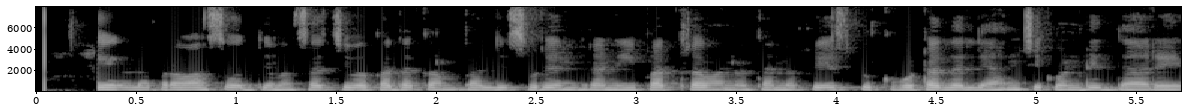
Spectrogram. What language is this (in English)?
Kannada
